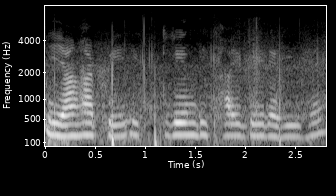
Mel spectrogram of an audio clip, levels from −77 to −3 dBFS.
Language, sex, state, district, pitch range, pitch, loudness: Hindi, female, Bihar, Bhagalpur, 200-215 Hz, 205 Hz, -19 LUFS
